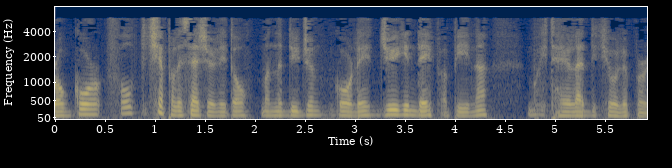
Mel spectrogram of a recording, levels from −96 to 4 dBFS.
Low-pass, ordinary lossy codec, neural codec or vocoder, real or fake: 7.2 kHz; MP3, 24 kbps; codec, 16 kHz, 0.2 kbps, FocalCodec; fake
